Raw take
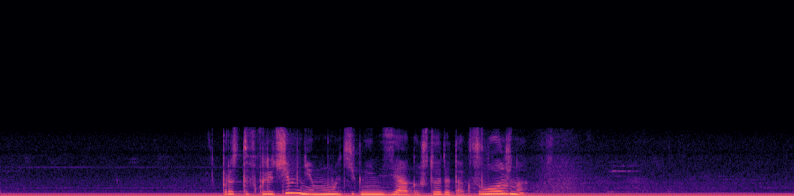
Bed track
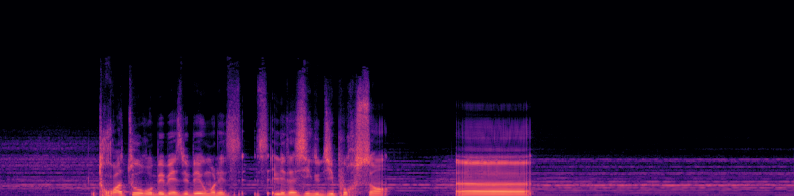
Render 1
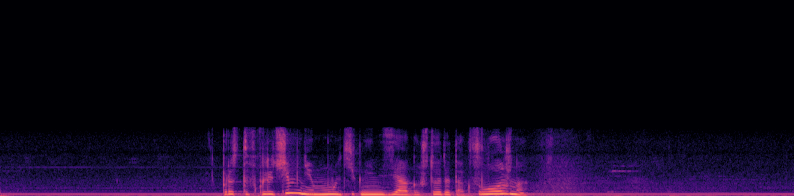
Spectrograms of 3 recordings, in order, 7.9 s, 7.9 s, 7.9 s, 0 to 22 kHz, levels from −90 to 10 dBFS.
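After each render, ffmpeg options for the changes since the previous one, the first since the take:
-af "bandreject=f=60:t=h:w=6,bandreject=f=120:t=h:w=6,bandreject=f=180:t=h:w=6"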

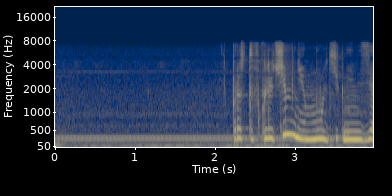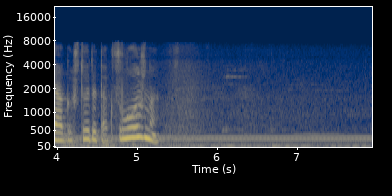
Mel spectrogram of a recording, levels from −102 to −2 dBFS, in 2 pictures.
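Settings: -af "volume=-8.5dB"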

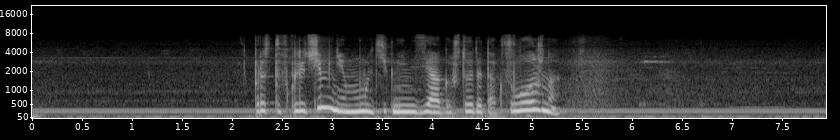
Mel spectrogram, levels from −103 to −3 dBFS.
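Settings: -af "lowpass=4.8k,equalizer=f=2.8k:t=o:w=0.27:g=9.5"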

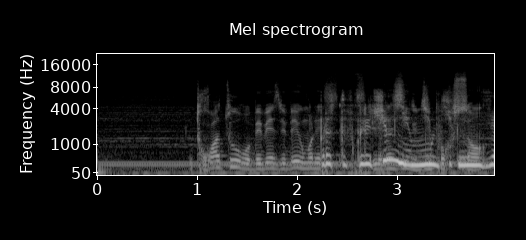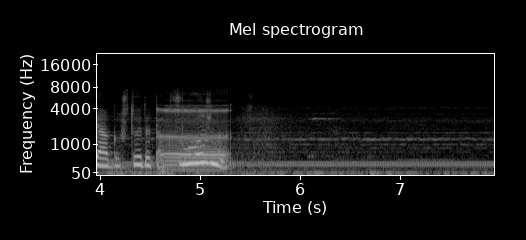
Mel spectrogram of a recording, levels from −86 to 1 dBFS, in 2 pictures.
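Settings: -filter_complex "[1:a]volume=-20.5dB[a];[0:a][a]amix=inputs=2:normalize=0"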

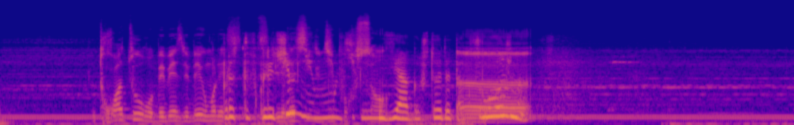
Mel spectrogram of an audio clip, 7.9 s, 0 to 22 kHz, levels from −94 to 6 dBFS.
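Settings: -filter_complex "[0:a]asettb=1/sr,asplit=3[a][b][c];[a]atrim=end=2.944[d];[b]atrim=start=2.94:end=3.79,asetpts=PTS-STARTPTS,afade=t=in:d=0.004:c=qsin,afade=t=out:st=0.846:d=0.004:c=qsin,equalizer=f=350:t=o:w=2.5:g=-13[e];[c]atrim=start=3.786[f];[d][e]acrossfade=d=0.004:c1=hsin:c2=qsin[g];[g][f]acrossfade=d=0.004:c1=qsin:c2=hsin,asettb=1/sr,asplit=3[h][i][j];[h]atrim=end=4.854[k];[i]atrim=start=4.85:end=6.61,asetpts=PTS-STARTPTS,afade=t=in:d=0.004:c=qsin,afade=t=out:st=1.756:d=0.004:c=qsin,highpass=150[l];[j]atrim=start=6.606[m];[k][l]acrossfade=d=0.004:c1=hsin:c2=qsin[n];[n][m]acrossfade=d=0.004:c1=qsin:c2=hsin"

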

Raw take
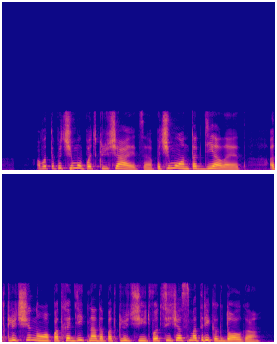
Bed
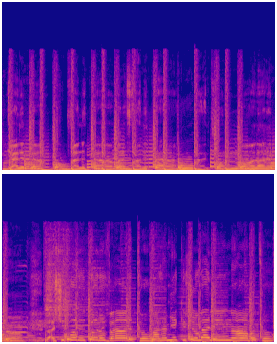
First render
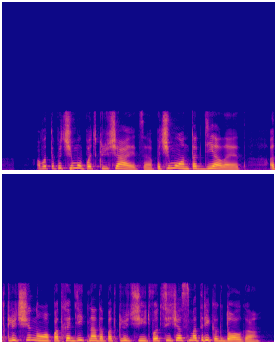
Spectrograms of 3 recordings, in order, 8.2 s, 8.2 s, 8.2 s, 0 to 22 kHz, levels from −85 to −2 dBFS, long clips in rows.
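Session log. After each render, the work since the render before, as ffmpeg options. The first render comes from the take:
-af anull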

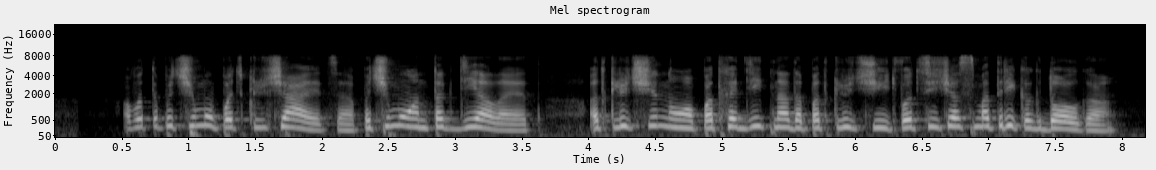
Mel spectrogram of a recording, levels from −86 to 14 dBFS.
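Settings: -af "highpass=47,equalizer=f=2.8k:w=1:g=-3"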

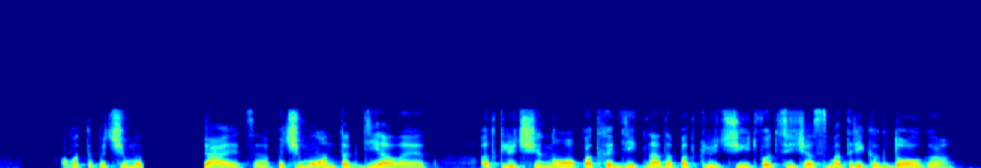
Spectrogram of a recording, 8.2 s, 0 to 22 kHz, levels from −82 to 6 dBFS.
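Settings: -filter_complex "[0:a]asplit=3[a][b][c];[a]atrim=end=1.19,asetpts=PTS-STARTPTS,afade=t=out:st=1.186:d=0.004:c=hsin[d];[b]atrim=start=1.19:end=1.71,asetpts=PTS-STARTPTS,volume=0[e];[c]atrim=start=1.71,asetpts=PTS-STARTPTS,afade=t=in:d=0.004:c=hsin[f];[d][e][f]concat=n=3:v=0:a=1"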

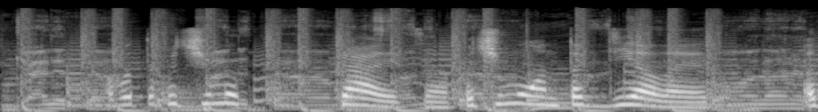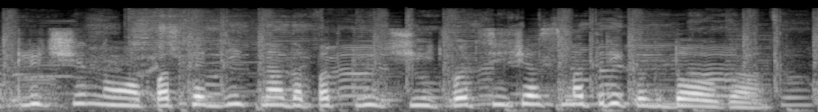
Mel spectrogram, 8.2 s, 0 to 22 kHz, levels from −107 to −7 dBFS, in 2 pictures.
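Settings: -filter_complex "[1:a]volume=-10.5dB[a];[0:a][a]amix=inputs=2:normalize=0"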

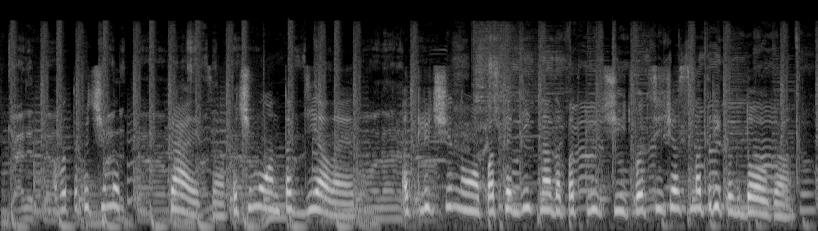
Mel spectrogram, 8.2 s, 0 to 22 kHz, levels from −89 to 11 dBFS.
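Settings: -af "volume=6dB"

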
